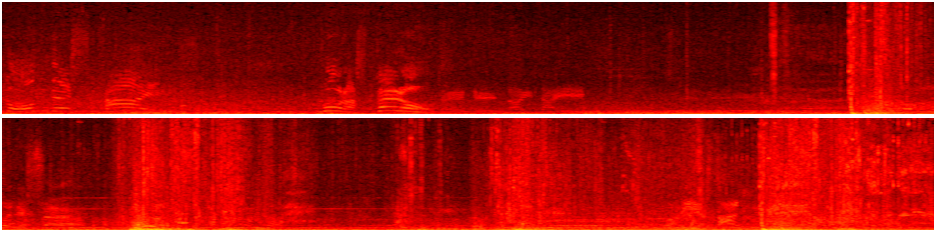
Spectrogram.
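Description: Footsteps crunch on dirt and leaves.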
